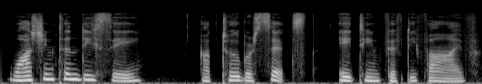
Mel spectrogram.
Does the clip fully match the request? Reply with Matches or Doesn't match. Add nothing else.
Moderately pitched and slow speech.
Matches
